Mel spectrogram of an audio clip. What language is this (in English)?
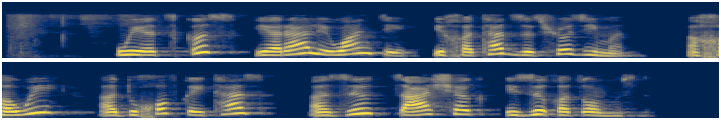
Abkhazian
